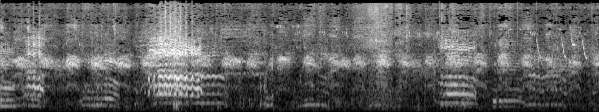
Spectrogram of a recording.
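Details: Goats, possibly young kids calling for their mother, bleat repeatedly in wavering, nasal cries over steady high background chirping.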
